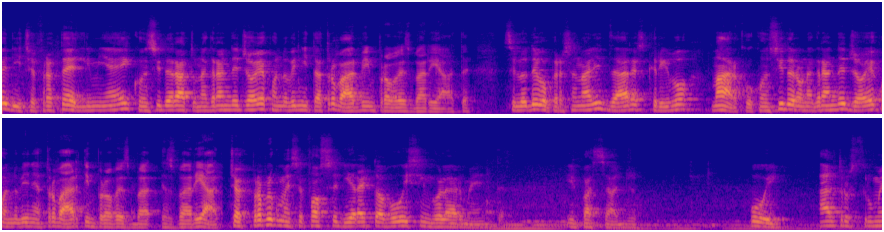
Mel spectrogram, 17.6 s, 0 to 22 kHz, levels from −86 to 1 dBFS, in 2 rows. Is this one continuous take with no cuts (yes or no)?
no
